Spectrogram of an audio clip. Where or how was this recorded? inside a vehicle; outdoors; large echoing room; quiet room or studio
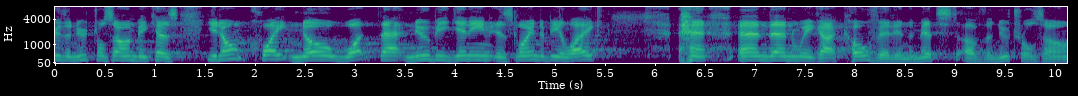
large echoing room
